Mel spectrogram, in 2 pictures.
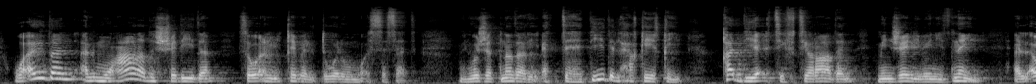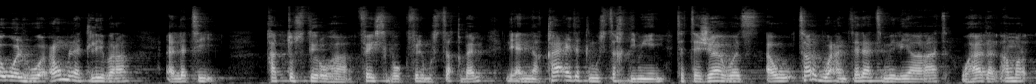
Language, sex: Arabic, male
